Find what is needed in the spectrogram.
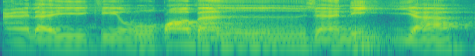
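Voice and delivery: slow melodic tartil; slow chanted Quran recitation. Acted. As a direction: recite it long and sung.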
